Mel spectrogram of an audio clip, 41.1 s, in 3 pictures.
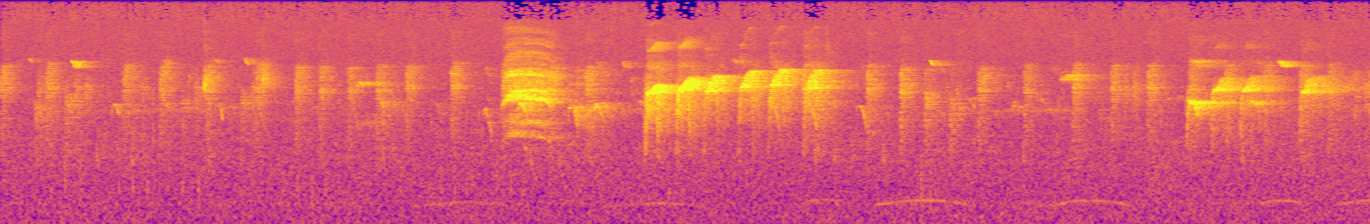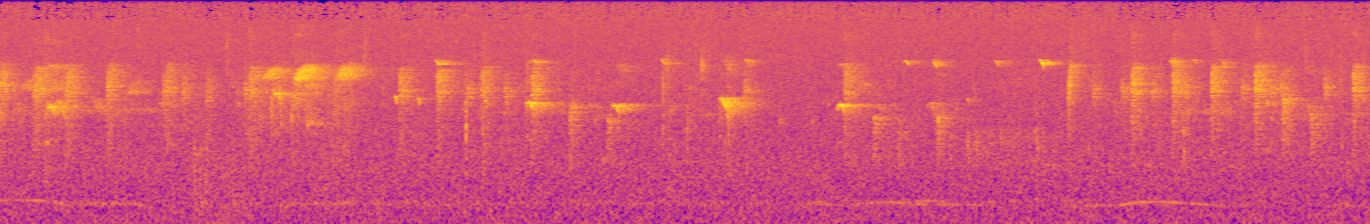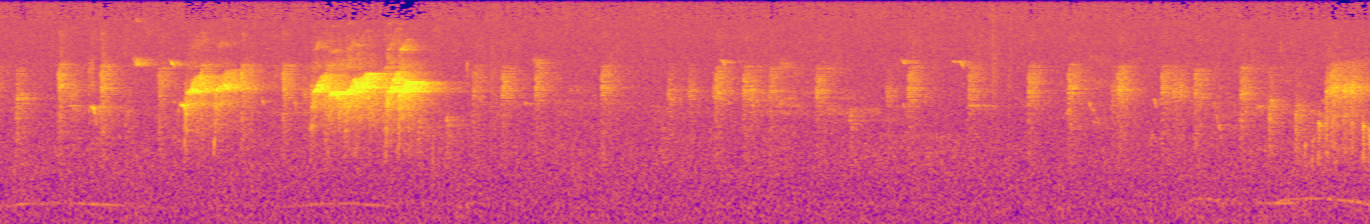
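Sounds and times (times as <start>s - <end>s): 
old growth forest ambience: 0.0s - 41.0s.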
